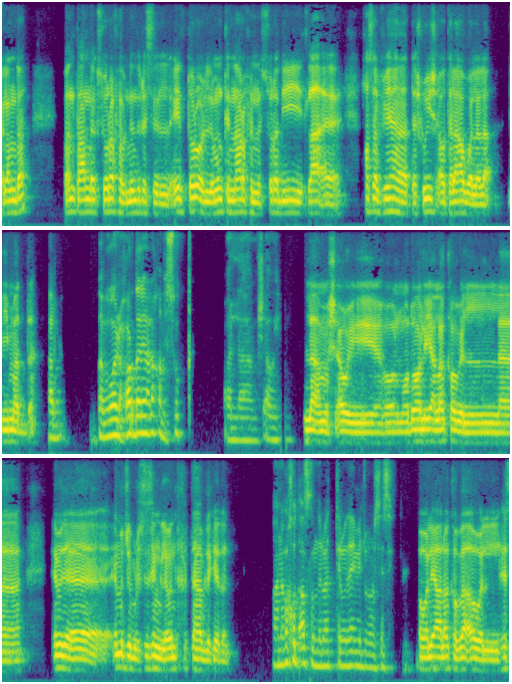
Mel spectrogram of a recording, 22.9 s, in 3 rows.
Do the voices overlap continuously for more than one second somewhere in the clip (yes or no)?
no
